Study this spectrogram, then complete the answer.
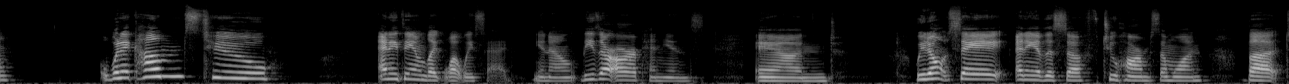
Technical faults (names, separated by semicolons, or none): drift correction step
